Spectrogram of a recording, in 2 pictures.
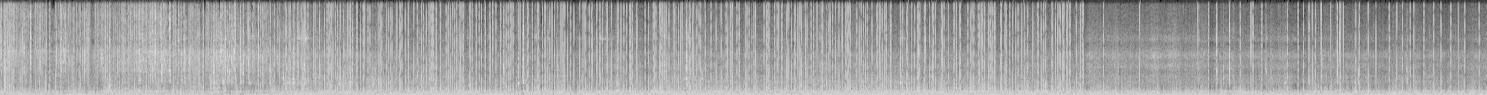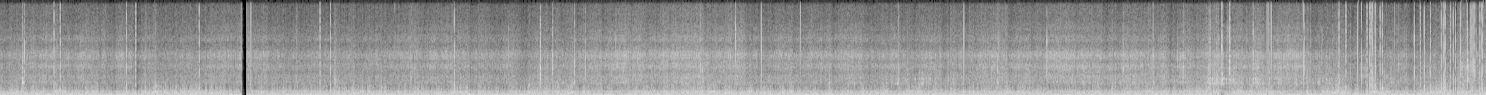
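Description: Tornado wind buffeting an exterior-mounted camera's microphone: a loud, continuous rumble, with a higher hiss over it that drops away about eleven seconds in as the gusts ease.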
